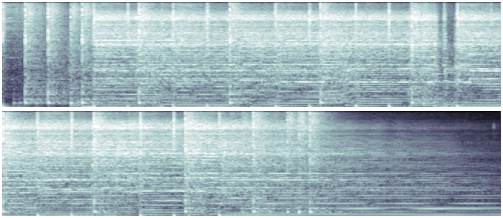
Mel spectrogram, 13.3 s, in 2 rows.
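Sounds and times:
rock and roll transition music: 0:00.0 - 0:13.3.

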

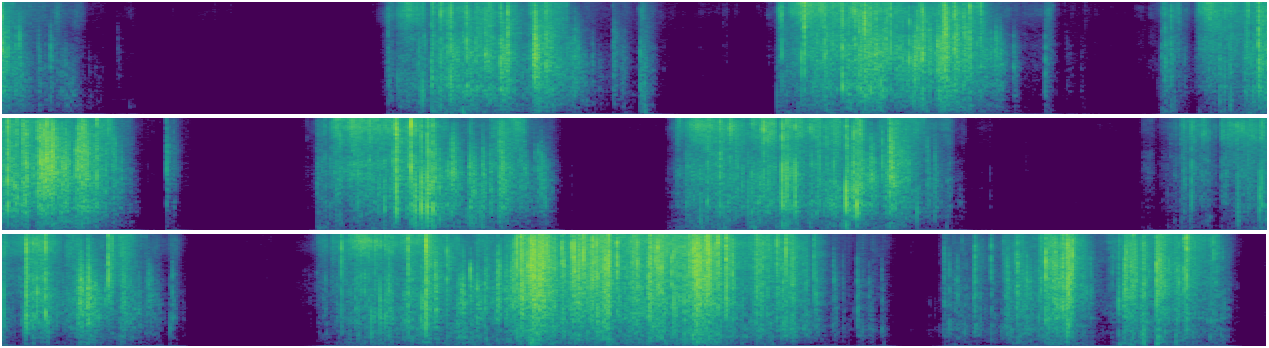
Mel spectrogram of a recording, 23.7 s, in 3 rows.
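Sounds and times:
newspaper pages rustling while reading: 0:02.6 - 0:03.8, 0:05.0 - 0:06.4, 0:07.6 - 0:08.7, 0:10.1 - 0:11.3, 0:12.2 - 0:13.8, 0:15.3 - 0:16.9, 0:17.8 - 0:23.6.

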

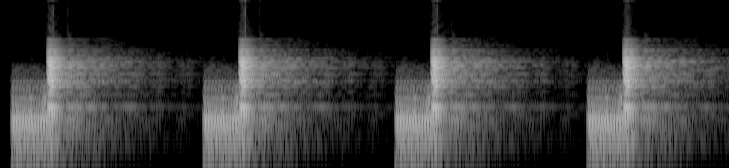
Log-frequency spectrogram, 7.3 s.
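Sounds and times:
techno chords: 0:00.1 - 0:01.3, 0:02.0 - 0:03.0, 0:04.0 - 0:05.0, 0:05.9 - 0:07.0.

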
